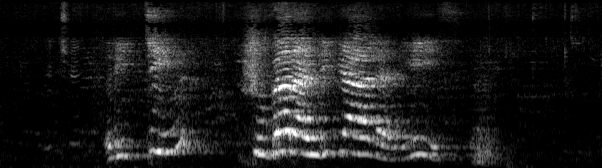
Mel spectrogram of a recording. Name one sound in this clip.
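A boy speaks loudly and clearly into a microphone through a loudspeaker.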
